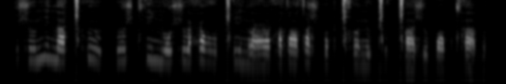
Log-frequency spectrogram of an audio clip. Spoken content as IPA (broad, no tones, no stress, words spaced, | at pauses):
ʃɯ ŋinaǁʰɯ | ɯʃcʰi ɲo ʃɯħɔ ɦoǁinɤ ʕɔħɯtˤɯtˤɤʃ pɤbǁʰɤnɯɡ͡ǁɯ ǁaʃɯ pɔbcʰab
